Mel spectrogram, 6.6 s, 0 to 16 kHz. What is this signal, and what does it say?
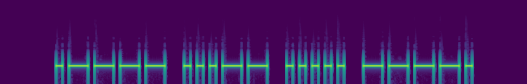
Morse code, heard as a keyed tone, about 15 wpm, 700 Hz. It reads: 1359
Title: Numbers - Contest Style - 4-Digit 15wpm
